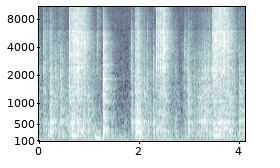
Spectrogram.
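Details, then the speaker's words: Supercharged postie bike, opened up after a loud crack killed the engine: with the clutch off, the gearbox is turned by hand through forward gear and neutral. Uneven light ratcheting clicks and clean meshing with no grinding; the gearbox is not the problem. "the wheel spinning forward gear neutral doesn't seem to be a problem with the gearbox"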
